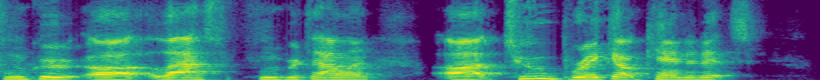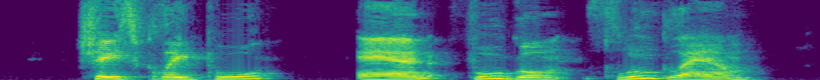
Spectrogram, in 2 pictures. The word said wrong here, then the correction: Fulgham: can't even say his name, for you to say. – Of the Eagles. Eagles receiver Travis Fulgham, that's his name, had 13 targets, 10 receptions, 152 yards, 1 reception, and only his second game as an Eagle.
